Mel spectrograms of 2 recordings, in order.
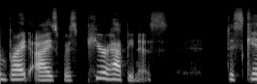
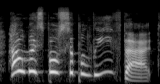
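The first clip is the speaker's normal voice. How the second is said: much higher, louder exasperation; frantic disbelief; 6 dB louder than usual. Acted. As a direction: throw up your hands. Protagonist overwhelmed.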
